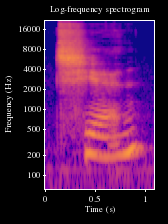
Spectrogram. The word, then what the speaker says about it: 钱: Another example, the word money. In Pinyin, it spells as QIAN. So again, let's temporarily replace Q with CH. Then you will spell it as CHIAN, so you pronounce it as 钱.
